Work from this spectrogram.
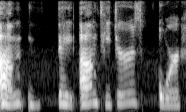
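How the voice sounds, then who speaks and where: A woman with a bright, sharp tone. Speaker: podcast guest. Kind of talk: interview answer. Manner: stutters.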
